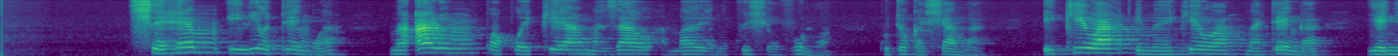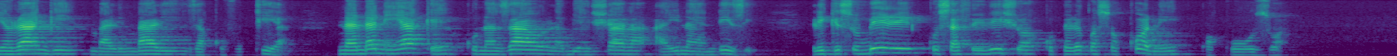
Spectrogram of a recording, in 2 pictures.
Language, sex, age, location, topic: Swahili, female, 25-35, Dar es Salaam, agriculture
